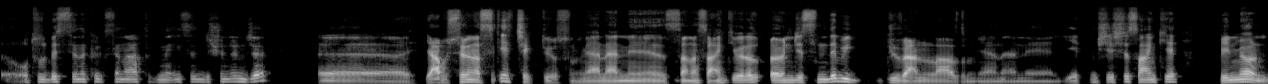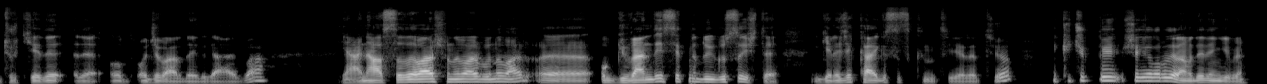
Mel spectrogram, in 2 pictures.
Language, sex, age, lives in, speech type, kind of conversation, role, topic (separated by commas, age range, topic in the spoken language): Turkish, male, 35-39, Spain, conversation, advice, user, Emeklilik için birikim yapamadığınız için geleceğinizle ilgili ne tür kaygılar yaşıyorsunuz?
